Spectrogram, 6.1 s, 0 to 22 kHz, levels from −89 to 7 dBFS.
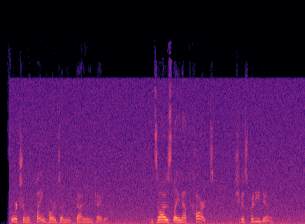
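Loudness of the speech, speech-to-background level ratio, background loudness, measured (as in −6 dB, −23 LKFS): −22.0 LKFS, 12.0 dB, −34.0 LKFS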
